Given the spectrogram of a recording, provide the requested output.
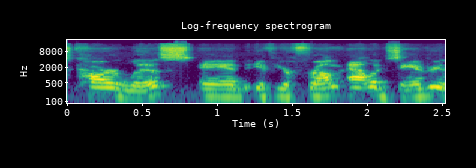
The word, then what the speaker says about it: Carlos: But but that is how it's pronounced if you're a local. Carless. If you're if you're a local, it's Cariss.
